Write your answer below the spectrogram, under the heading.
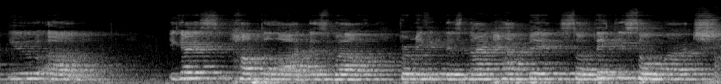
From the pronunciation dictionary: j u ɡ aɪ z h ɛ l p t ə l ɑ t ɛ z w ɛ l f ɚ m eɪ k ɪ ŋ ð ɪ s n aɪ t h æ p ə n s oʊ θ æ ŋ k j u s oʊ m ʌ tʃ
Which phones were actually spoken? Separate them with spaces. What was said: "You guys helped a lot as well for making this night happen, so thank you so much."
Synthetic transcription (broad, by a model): j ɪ ɡ aɪ z h ɛ l p t ə l ɑ t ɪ z w ɛ l f ɚ m eɪ k ɪ ŋ ð ɪ s n aɪ t h æ p ə n s oʊ θ æ ŋ k j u s oʊ m ʌ tʃ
